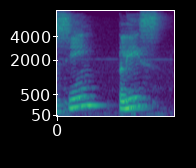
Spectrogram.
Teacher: Pli e ti no final. O E acaba ficando com som de I.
